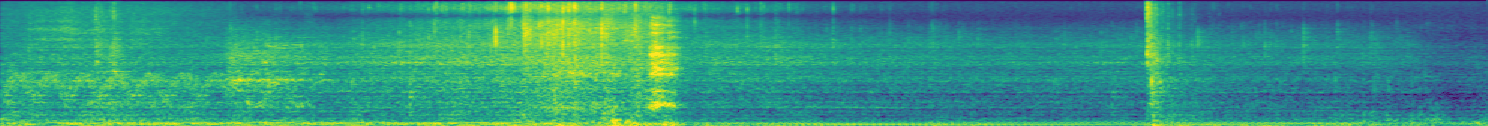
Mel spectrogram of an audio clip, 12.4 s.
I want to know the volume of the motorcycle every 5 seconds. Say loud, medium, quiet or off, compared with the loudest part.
loud, medium, medium.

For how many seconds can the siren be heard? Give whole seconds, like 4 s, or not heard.
3 s.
